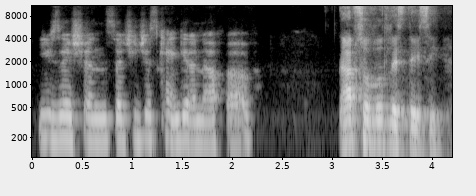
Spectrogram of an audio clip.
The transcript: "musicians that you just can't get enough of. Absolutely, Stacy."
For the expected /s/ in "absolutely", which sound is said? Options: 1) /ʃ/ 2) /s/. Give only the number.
2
